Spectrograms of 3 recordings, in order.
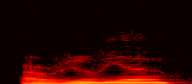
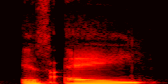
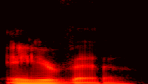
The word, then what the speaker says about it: Ayurveda: Aruvia, Arveda. I don't know. But it's Ayurveda. Yeah, Ayurveda. Ayurveda.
